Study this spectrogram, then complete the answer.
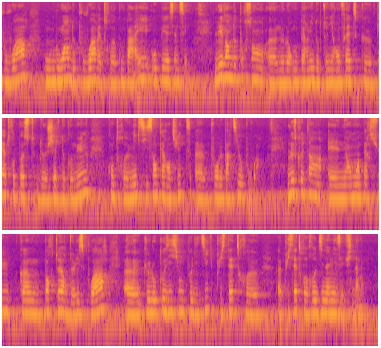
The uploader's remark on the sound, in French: Conférence enregistrée le 31 mai 2023.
